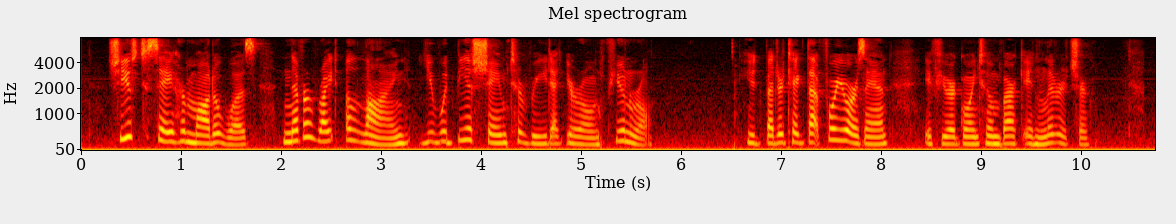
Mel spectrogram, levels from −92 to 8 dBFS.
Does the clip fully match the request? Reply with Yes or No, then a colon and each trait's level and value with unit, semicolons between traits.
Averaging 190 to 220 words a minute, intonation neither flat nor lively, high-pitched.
Yes: average, 200 wpm; average, 4.6 semitones; high, 215 Hz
